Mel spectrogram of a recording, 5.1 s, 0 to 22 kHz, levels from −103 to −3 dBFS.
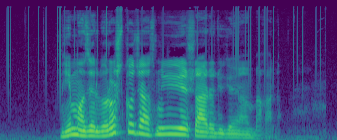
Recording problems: crackle, like an old record; faint; 25 dB below the speech

